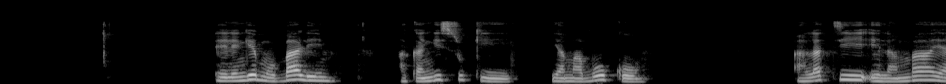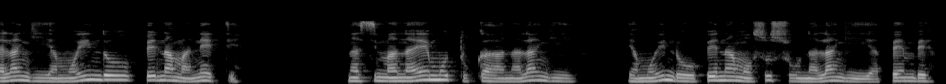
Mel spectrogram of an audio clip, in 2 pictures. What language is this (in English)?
Lingala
